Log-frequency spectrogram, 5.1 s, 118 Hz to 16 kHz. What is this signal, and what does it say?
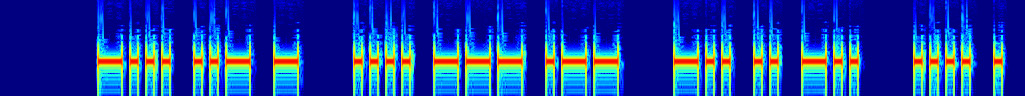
Morse code, heard as a keyed tone, about 30 wpm, 700 Hz. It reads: BUT HOW DID HE
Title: Sentences from Top 900 Words 30wpm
